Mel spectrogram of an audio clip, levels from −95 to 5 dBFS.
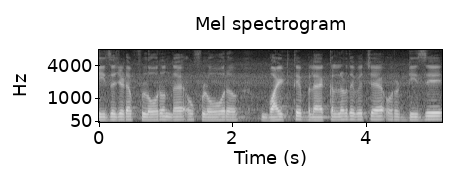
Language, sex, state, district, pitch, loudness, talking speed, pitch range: Punjabi, male, Punjab, Pathankot, 120 Hz, -19 LUFS, 185 wpm, 115-125 Hz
